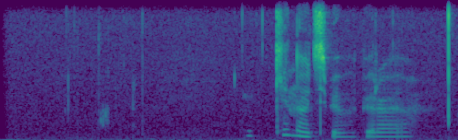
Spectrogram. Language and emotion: Russian, sad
